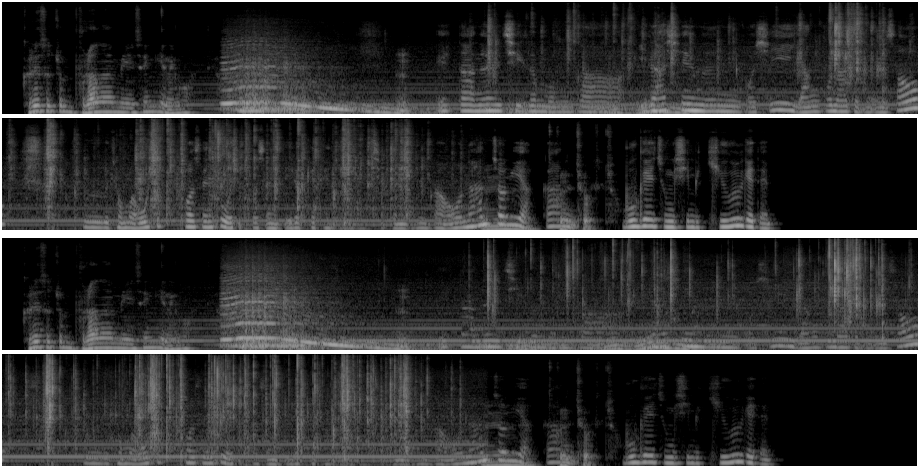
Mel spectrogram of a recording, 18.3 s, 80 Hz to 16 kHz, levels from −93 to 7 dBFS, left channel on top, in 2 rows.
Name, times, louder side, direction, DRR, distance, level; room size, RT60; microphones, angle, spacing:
voice 1, 0.2-1.9 3.9-4.1 13.9-14.4 14.7-15.0, left 1 dB, 15° left, 0.7 m, -43 dB
sound 1, 1.0-14.0, right 5 dB, 15° right, 0.3 m, -53 dB
sound 2, 2.2-7.6 7.9-8.0, right 2 dB, 50° right, 0.7 m, -41 dB
voice 2, 2.3-3.3 4.3-9.6 10.0-14.9 15.4-16.8, left 6 dB, 65° left, 0.4 m, -43 dB
sound 3, 3.8-3.9 4.7-6.9 7.1-7.3 7.7-13.8, right 7 dB, 85° right, 0.9 m, -43 dB
3.3 x 2.6 x 4.3 m
head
